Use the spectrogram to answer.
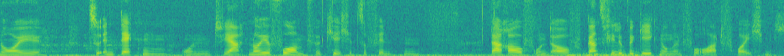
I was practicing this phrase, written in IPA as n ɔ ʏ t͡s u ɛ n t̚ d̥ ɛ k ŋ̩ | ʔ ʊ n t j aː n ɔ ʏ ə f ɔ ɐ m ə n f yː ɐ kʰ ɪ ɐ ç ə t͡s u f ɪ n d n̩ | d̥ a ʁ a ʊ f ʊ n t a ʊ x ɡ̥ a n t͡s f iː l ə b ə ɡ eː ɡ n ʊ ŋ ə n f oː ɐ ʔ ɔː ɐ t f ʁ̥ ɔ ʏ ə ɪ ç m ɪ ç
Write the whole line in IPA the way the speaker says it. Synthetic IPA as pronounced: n ɔ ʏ t͡s u ɛ n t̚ d̥ ɛ k ŋ̩ | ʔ ʊ n t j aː n ɔ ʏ ə f ɔ ɐ m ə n f yː ɐ kʰ ɪ ɐ ç ə t͡s u f ɪ n d n̩ | d̥ a ʁ a ʊ f ʊ n t a ʊ f ɡ̥ a n t͡s f iː l ə b ə ɡ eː ɡ n ʊ ŋ ə n f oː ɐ ʔ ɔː ɐ t f ʁ̥ ɔ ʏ ə ɪ ç m ɪ ç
